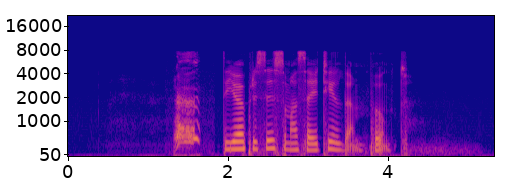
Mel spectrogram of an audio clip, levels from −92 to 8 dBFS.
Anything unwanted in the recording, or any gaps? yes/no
yes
